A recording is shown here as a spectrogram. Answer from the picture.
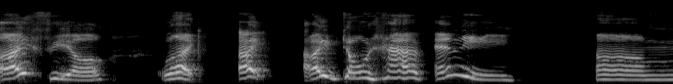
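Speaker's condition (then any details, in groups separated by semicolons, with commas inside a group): Cerebral palsy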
